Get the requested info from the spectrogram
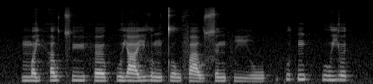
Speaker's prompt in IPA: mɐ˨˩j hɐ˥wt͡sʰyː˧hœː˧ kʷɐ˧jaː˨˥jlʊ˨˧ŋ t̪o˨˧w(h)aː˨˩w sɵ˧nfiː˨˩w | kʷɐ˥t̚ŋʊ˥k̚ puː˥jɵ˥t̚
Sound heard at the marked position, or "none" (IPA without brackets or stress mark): f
